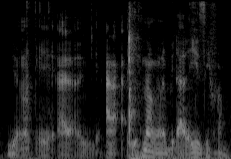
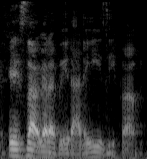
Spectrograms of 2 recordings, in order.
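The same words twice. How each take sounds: First: Muttered aside. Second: Said in the usual way. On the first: Real, not acted. Muttering quietly to himself.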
